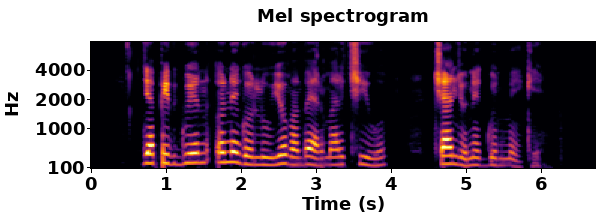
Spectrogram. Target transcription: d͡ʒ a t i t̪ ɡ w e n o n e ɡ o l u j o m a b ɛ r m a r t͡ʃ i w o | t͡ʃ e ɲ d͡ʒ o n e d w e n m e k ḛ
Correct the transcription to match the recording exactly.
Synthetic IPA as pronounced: d͡ʒ a p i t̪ ɡ w e n o n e ɡ o l u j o m a b ɛ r m a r t͡ʃ i w o | t͡ʃ a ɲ d͡ʒ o n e ɡ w e n m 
